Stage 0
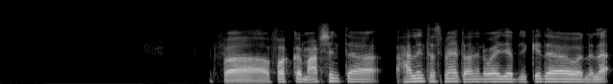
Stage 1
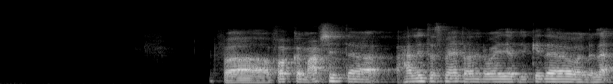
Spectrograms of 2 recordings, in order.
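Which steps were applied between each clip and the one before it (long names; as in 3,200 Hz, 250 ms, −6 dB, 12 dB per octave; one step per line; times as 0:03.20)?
coupled-rooms reverb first 0.57 s, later 3.9 s, from −27 dB, DRR 2.5 dB
level +1.5 dB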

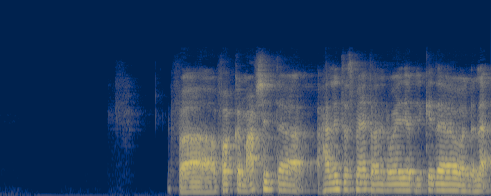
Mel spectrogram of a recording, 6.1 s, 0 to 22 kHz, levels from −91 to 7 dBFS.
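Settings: no processing that can be heard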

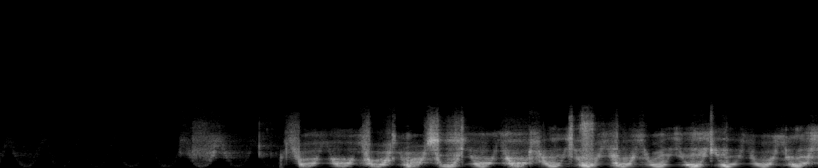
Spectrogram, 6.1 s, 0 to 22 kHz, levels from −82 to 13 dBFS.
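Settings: compressor whose output falls as the input rises −28 dBFS, ratio −1
auto-filter high-pass sine 3.8 Hz 280–3,500 Hz
level +2.5 dB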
